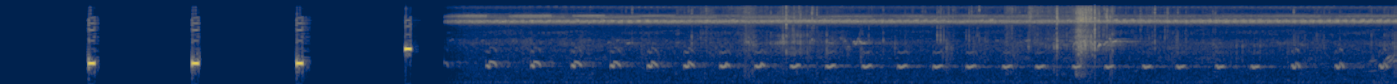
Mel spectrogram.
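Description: Four loud electronic countdown beeps, three at one pitch a second apart and a fourth at a higher pitch. Then outdoor field sound: a steady high insect trill, with a chirping call repeated about three times a second.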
